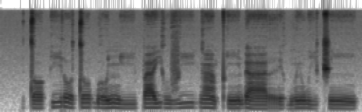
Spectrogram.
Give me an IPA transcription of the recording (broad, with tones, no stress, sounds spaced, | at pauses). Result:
t ɔ˨ k i˦ ɾ o˨ t o˦ ɓ o˨˦ ɲ iː˨ p a˦ j u˨ v iː˦ ɡ ã˦˨ pʰ ĩ˨˦ ɗ aː˨ r ɪ˨ ɡʷ ĩ˦ w i˨ t͡ʃ ĩ˦˨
